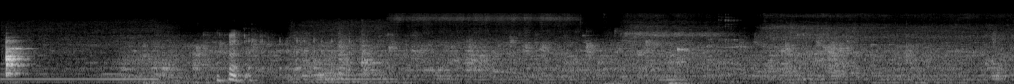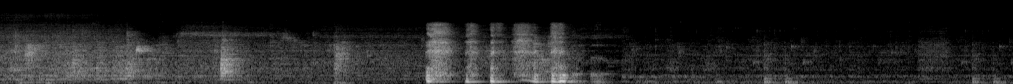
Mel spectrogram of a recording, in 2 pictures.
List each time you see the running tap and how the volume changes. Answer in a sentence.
The running tap can be heard from 0.0 to 20.2 s, getting quieter.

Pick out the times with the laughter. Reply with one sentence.
The laughter can be heard from 2.1 to 3.5 s and from 14.4 to 15.9 s.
